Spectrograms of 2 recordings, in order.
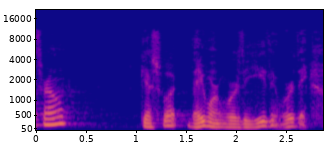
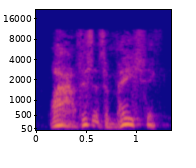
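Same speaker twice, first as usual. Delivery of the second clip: usual speaking voice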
